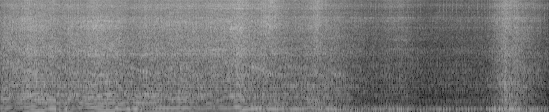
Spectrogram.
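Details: Yamaha Mio J fuel-injected scooter that arrived completely dead with a flat battery. After the battery is charged it starts, revs climb and fall smoothly, then it settles to a steady idle with no clatter; it runs healthy.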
